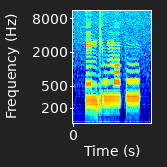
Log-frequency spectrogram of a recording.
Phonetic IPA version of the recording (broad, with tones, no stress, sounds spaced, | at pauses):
e˧ n ɡ j u˦ m ɔ˦ k u˦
